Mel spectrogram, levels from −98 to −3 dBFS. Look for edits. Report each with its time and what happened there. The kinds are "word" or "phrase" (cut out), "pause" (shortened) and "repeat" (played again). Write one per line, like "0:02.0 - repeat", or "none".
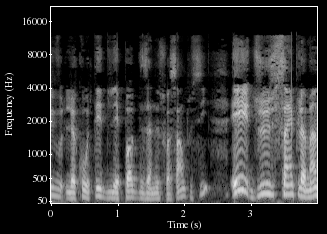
none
